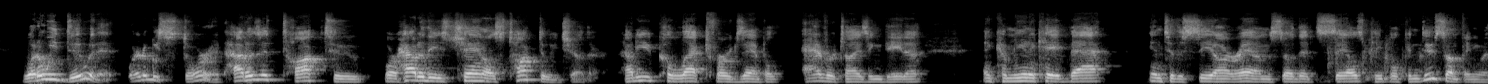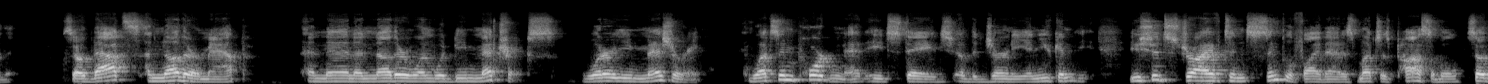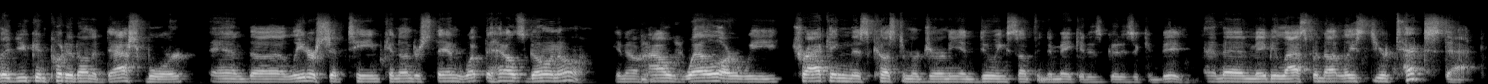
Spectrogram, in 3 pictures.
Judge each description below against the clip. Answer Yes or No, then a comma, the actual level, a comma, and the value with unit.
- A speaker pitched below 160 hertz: Yes, medium, 140 Hz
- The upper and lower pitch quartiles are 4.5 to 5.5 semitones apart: No, average, 3.5 semitones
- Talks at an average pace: Yes, average, 180 wpm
